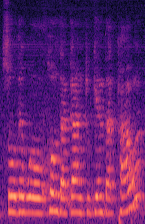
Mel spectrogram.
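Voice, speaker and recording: A young woman from Burundi whose first language is Swahili, speaking as a guest and answering audience questions in a soft, halting way, often laughing. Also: mid-range voice, dull audio, slight background noise. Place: school hall. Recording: echoey hall, distant mic.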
